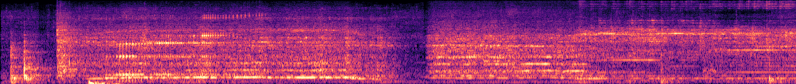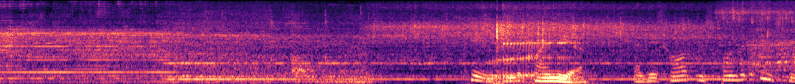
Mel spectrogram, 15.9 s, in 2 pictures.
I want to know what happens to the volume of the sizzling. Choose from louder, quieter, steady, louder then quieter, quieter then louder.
louder.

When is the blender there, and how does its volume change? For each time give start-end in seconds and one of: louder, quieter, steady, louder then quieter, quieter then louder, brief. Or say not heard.
0.0-15.8 quieter.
